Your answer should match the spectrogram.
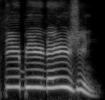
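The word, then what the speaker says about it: Thorbjørn Olesen: For all of you that aren't aware, it's Thierbjørn Nielsen.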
